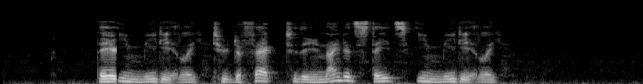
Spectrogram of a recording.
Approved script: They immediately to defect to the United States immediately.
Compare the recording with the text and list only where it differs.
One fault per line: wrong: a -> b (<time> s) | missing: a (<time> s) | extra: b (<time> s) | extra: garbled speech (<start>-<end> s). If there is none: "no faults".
no faults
